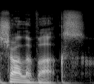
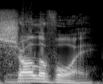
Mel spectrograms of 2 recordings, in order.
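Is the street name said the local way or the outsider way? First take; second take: outsider; local. First: The name is said the outsider way. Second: The name is said the local Detroit way. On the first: The speaker calls it wrong. "not Charlevoix" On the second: The speaker calls it right. "I pronounce all of the street names like a Detroiter would. It's Charlevoix"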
